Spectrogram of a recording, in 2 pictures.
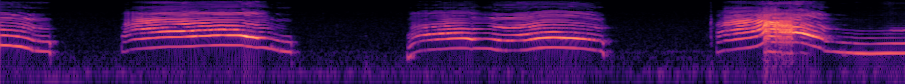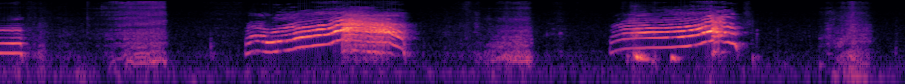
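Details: House cat repeatedly meowing in a quiet room, six long, loud, drawn-out calls spaced about two to three seconds apart, some arching smoothly in pitch, others harsher and more strained, with short soft chirps between them.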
